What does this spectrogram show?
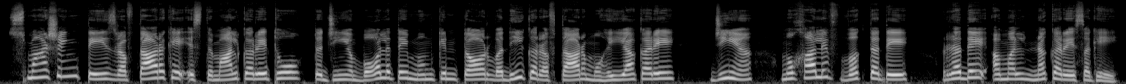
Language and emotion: Sindhi, neutral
